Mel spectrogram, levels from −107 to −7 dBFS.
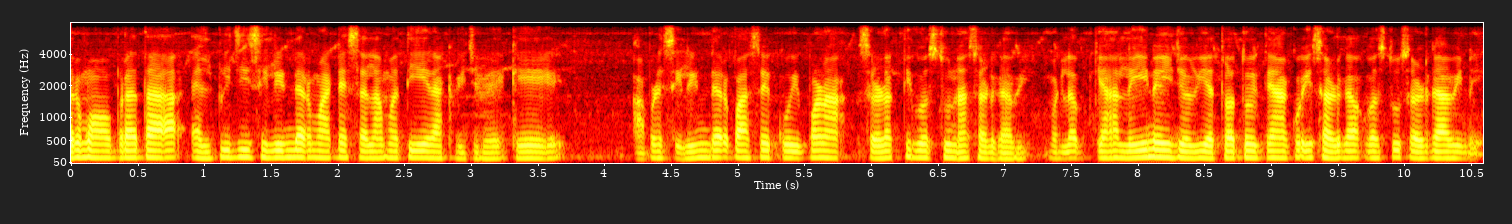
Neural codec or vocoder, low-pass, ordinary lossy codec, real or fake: vocoder, 22.05 kHz, 80 mel bands, HiFi-GAN; 7.2 kHz; none; fake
